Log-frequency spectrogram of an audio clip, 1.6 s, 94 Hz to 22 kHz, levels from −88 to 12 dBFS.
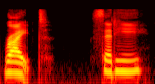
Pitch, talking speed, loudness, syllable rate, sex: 210 Hz, 115 wpm, -21 LUFS, 3.6 syllables/s, female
